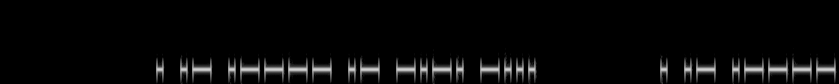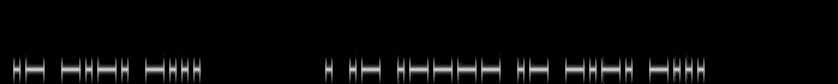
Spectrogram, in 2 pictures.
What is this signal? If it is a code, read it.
Morse code, heard as a keyed tone, about 20 wpm, 700 Hz. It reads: EA1ACB EA1ACB EA1ACB
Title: DXCC-100 Call Signs - 6 Characters - Repeated 3x - 20wpm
